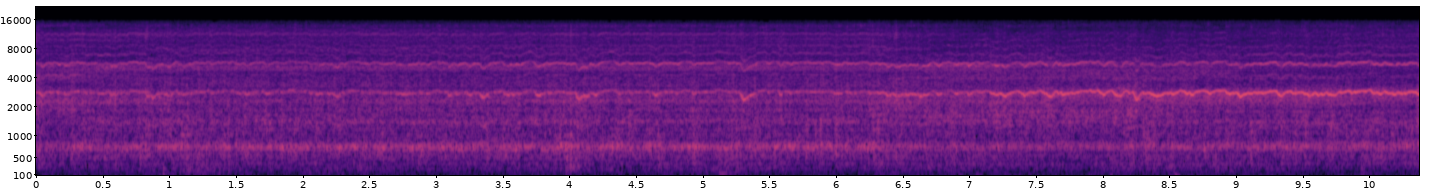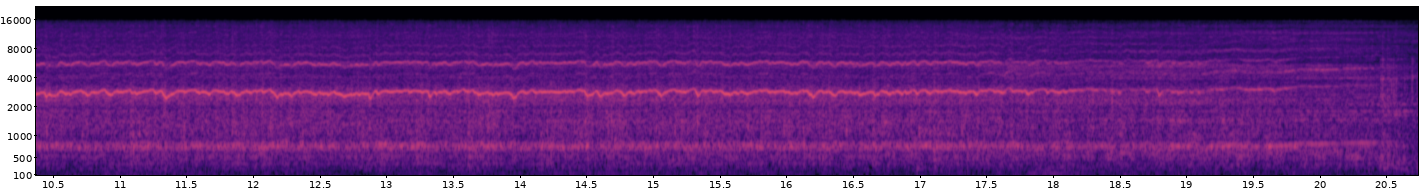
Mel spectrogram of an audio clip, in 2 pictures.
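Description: Option-O Lagom Mini electric grinder with 48 mm conical burrs grinding a 10 g dose of coffee beans at espresso fineness: a steady, high-pitched, slightly wavering motor whine. Near the end it rises a little in pitch as the burrs run empty, then stops.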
